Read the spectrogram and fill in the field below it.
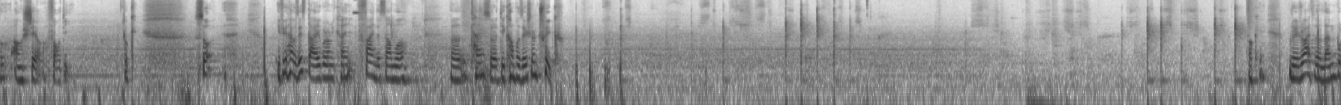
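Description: A young man lectures calmly in a room with a slight echo.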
